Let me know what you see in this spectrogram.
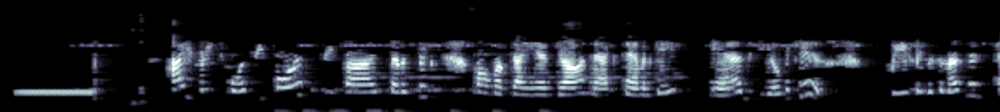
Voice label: answeringmachine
